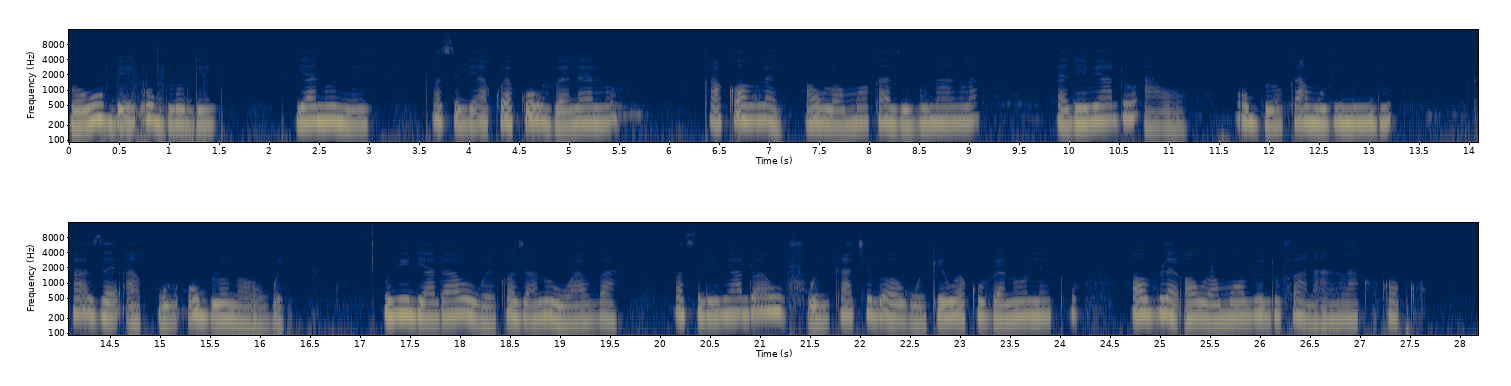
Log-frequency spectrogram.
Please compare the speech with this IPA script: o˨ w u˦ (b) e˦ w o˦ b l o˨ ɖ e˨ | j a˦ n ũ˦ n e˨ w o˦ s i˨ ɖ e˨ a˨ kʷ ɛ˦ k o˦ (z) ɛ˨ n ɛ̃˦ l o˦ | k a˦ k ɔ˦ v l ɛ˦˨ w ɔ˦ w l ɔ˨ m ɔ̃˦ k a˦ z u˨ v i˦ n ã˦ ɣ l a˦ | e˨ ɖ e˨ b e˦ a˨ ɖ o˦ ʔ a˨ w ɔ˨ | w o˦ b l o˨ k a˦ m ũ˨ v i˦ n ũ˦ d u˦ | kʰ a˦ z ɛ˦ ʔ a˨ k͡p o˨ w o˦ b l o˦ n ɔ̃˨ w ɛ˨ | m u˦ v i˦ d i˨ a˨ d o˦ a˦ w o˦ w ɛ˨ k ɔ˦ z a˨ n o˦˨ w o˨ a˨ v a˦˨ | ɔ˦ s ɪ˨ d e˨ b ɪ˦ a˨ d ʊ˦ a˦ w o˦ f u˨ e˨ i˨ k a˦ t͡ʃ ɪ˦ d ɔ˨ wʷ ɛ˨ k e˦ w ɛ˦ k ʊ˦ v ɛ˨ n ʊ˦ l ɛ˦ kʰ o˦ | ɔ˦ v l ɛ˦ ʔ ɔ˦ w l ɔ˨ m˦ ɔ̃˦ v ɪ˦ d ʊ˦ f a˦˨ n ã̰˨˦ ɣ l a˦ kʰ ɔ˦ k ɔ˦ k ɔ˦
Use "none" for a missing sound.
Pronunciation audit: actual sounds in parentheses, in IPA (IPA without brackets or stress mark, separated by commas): b, v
